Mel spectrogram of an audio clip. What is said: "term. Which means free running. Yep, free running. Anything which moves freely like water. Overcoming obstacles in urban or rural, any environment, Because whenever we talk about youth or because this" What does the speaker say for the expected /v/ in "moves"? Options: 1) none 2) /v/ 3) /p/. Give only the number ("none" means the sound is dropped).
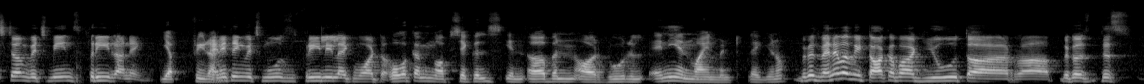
2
